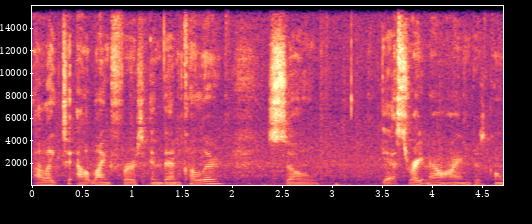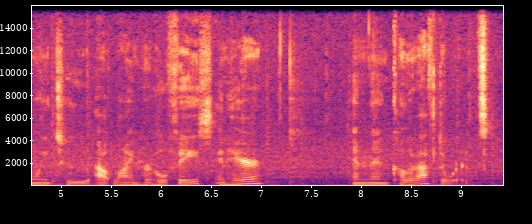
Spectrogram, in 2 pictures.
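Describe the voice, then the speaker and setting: A woman's very deep, low voice at a moderate pace with long, frequent pauses, fairly even intonation and very even loudness, over music in the background. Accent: American. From Florida, USA. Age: 20s. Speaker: digital artist. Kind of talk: drawing tutorial voiceover. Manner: casual.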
